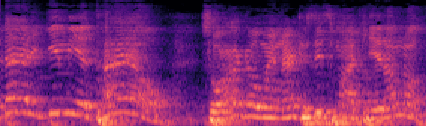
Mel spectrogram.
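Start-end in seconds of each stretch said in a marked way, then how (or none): 0.0-1.5 son's voice. Retold or imitated. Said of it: "he's like".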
